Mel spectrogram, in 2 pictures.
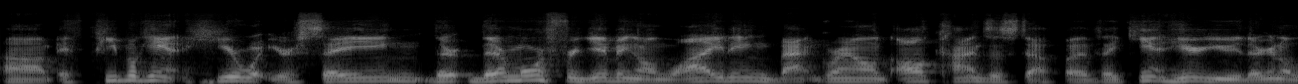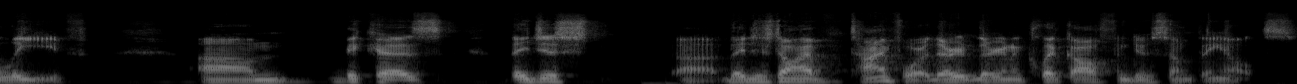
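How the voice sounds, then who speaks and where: With a Southern US accent, a man speaks at a moderate pace in a fairly high pitch, with lively intonation and vocal fry. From US South. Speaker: video marketing coach. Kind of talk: podcast interview. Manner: casual, many fillers.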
